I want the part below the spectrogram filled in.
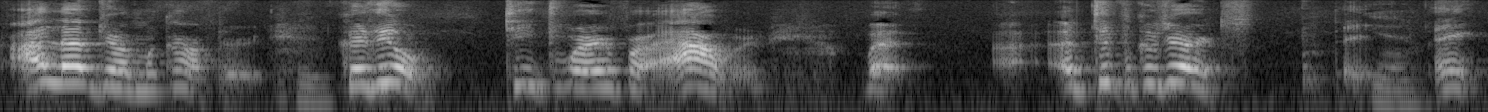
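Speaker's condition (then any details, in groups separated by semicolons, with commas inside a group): Cerebral palsy; uses wheelchair, age 42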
